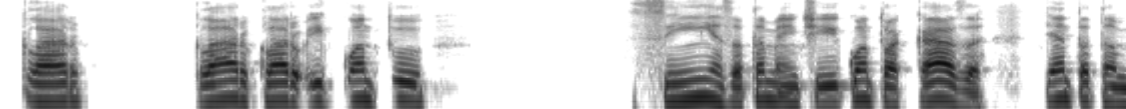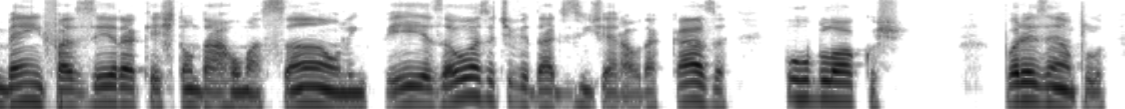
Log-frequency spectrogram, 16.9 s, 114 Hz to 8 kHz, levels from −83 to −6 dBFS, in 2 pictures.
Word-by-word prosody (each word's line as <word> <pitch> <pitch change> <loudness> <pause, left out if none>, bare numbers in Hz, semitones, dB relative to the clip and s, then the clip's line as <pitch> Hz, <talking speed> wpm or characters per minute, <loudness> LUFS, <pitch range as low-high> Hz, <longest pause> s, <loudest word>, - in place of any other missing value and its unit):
Claro, 155 -1 +2 0.8
claro, 165 +2 +2
claro. 160 0 +2
E 160 +1 -1
quanto 170 -1 -2 1.5
Sim, 170 +3 -3
exatamente. 150 -2 -3
E 145 0 0
quanto 170 -1 -1
à 135 - +3
casa, 155 - +3 0.4
tenta 165 -1 -1
também 145 +1 0
fazer 135 +3 0
a 130 -1 +5
questão 125 +1 -4
da 115 -1 -2
arrumação, 115 +3 +1
limpeza 115 +5 -1
ou 185 +4 +4
as 190 -2 +2
atividades 120 -6 -6
em 120 - -6
geral 105 -2 -7
da 115 +1 -8
casa, 150 -6 +1 0.4
por 175 -1 +2
blocos, 160 - +2 0.9
por 155 +1 +5
exemplo: 130 -8 +1
145 Hz, 105 wpm, -22 LUFS, 120-160 Hz, 1.5 s, a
